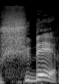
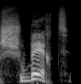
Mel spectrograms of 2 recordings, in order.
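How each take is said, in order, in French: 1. Schubert se prononce à la française. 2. Schubert se prononce à l'allemande. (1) "à la française" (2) "si l'on prononce à l'allemande"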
